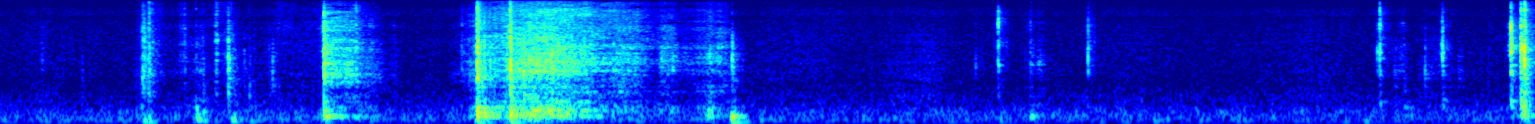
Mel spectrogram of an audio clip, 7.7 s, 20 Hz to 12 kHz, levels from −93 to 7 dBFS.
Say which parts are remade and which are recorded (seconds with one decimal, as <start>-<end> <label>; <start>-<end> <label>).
0.0-7.7 recorded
